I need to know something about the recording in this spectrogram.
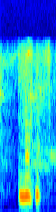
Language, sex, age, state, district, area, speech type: Odia, female, 45-60, Odisha, Sambalpur, rural, conversation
